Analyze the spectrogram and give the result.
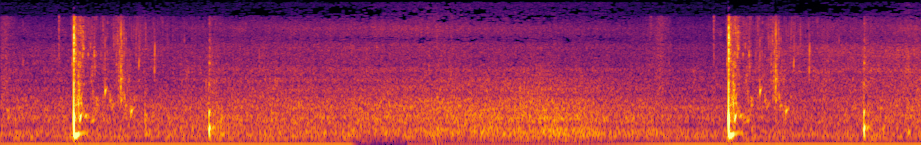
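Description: A tied-up wooden rowboat on water: steady lapping wash with a sharp hollow wooden knock, then fainter clunks, and the same pattern about five seconds later. No voices.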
